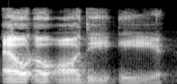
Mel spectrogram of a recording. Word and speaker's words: Lorde: her intention is to make it sound like Lord, our Lord and Savior, but I know her name has an E at the end of it. Yeah, it's spelled Lorde.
